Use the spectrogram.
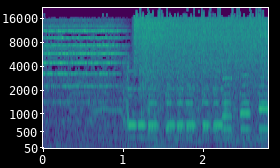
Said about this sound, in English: Step right up and grab a squirt gun. Step right up. Fill the clown's mouth with your sweet, sweet cold water.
